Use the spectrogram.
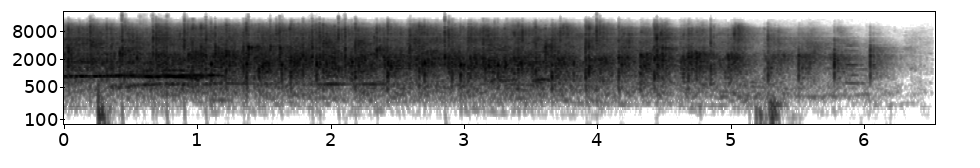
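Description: An audience applauding to welcome a speaker at a debate, dense clapping that holds steady and then thins into scattered claps as it dies away.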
